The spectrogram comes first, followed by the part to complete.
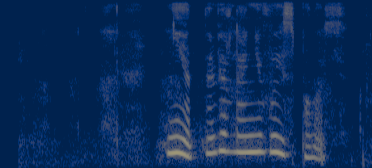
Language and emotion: Russian, sad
